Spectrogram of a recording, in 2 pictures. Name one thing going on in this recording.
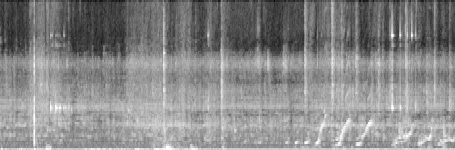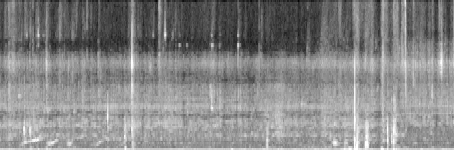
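A cat scuffles and kicks at a toy on a soft blanket.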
